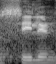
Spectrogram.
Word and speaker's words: Celin: ऊपर देख रहे हैं इसको उर्फ में सलीन बोला जाता है जो कि गलत प्रोनाउंसिएशन है ये है सीलिन ये जो सीलिन 500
